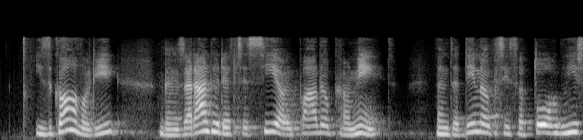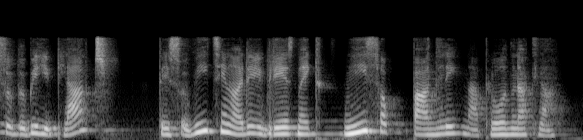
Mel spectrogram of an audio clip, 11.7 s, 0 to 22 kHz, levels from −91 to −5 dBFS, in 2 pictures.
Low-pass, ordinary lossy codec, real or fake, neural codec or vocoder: 7.2 kHz; none; fake; codec, 16 kHz, 0.5 kbps, X-Codec, HuBERT features, trained on balanced general audio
